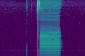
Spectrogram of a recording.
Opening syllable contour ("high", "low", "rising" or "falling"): high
